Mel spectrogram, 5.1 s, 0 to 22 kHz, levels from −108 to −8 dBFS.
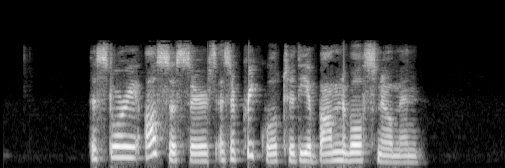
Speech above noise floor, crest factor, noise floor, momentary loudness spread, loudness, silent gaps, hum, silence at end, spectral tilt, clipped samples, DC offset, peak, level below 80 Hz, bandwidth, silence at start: over 71 dB; 16 dB; under -90 dBFS; 10 LU; -20 LUFS; none; none; 0.9 s; -3.5 dB/octave; under 0.1%; under 0.1%; -4 dBFS; -66 dBFS; 8 kHz; 0.9 s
